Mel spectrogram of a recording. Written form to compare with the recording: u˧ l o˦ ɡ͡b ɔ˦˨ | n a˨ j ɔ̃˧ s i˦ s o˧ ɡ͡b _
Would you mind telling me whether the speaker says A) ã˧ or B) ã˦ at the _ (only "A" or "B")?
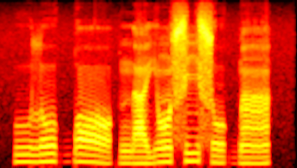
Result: A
